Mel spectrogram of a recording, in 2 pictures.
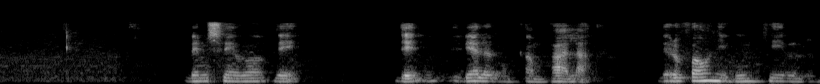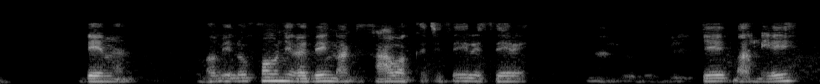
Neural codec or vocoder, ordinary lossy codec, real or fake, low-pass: codec, 24 kHz, 0.9 kbps, WavTokenizer, medium speech release version 1; MP3, 64 kbps; fake; 7.2 kHz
